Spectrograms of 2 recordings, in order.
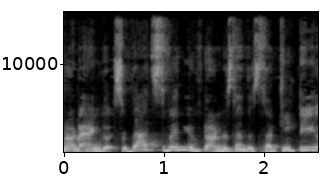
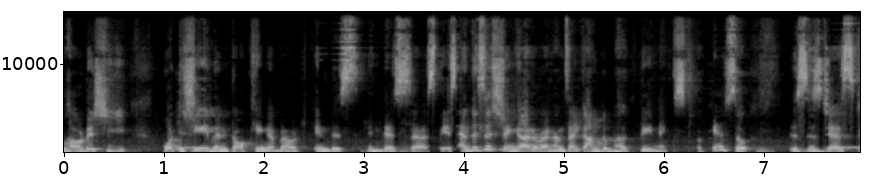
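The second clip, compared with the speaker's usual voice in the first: ordinary talk, nothing marked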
